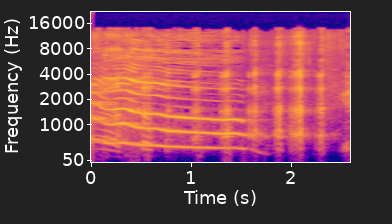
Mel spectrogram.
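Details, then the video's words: Mishka, a talking husky, during the polar vortex: a drawn-out, moaning, howl-like vocalization held steady for about a second and a half, then breaking into short, choppy, yowling syllables, recorded close up indoors. "Mishka the Talking Husky"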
